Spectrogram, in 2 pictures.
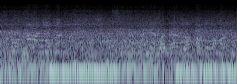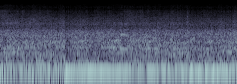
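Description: Wheelchair wheels roll over pavement.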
